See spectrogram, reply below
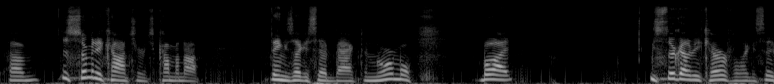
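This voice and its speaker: A man hosting a live webcast talk show, hoarse and raspy after surgery, rambling and chatting straight to his viewers through a headset mic. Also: high-pitched, rough recording. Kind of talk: casual live webcast monologue.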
